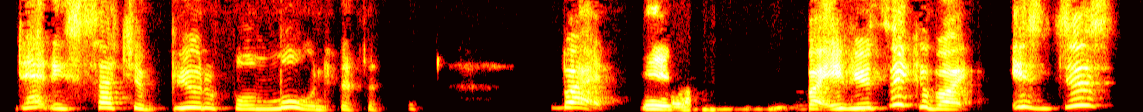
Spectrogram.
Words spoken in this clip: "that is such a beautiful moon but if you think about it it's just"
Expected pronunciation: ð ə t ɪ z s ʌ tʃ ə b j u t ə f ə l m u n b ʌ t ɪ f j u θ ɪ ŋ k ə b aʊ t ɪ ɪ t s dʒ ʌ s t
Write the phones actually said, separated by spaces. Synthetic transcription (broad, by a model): ð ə t ɪ z s ʌ tʃ ə b j u t ə f ə l m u n b ʌ t ɪ f j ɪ θ ɪ ŋ k ə b aʊ t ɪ ɪ t s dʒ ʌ s t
